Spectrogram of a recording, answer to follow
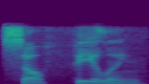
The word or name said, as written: self-feeling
